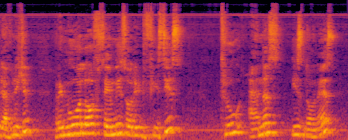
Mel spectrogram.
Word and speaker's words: faeces: फीसिस FAECES, इसमें ए silent है, pronunciation होता है फीसिस।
